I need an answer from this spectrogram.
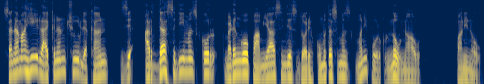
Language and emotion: Kashmiri, neutral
